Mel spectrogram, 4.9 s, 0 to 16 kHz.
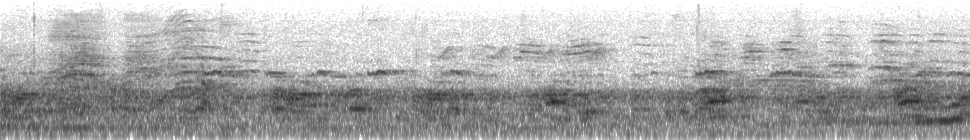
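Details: Two Canada geese (Branta canadensis) at 07:30 on 23 February 2019, NSG Disselmersch, Lippborg, give a steady run of nasal, overlapping honks and gabbling notes, several calls each second, with soft background murmur.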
